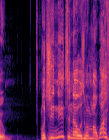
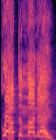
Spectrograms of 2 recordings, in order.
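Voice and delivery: mock urgent command; 7 semitones higher than usual. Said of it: "And she goes".

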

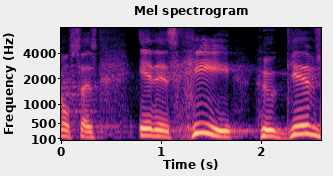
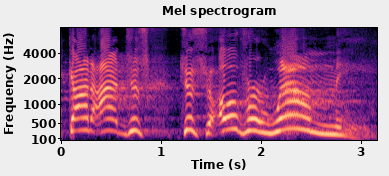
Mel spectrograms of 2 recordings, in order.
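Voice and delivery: higher and louder, pleading passionately to heaven; fervent crying-out prayer; 7 semitones higher, 3 dB louder than usual. Shown as a demonstration. Pastor shows the congregation a prayer at full force, fervent and loud. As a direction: pour it out like a desperate cry to God. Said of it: "Is that your prayer?".

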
